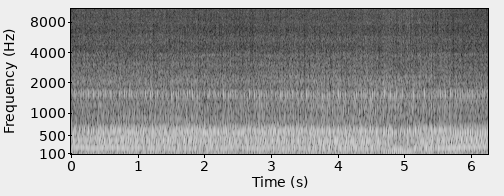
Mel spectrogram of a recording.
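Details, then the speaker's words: 1971 Lamborghini Espada Series II V12 barn find, first run after flooding and leaking carb fuel lines: even steady idle with a smooth hum and no knocks or misses; normal idle. "so quiet and happy the sweet little Italian kitten that is amazing sweet is it really really nice wow I wasn't expecting it to be quite this Placid"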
